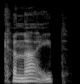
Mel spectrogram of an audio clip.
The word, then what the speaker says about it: knight: For example, if you say the K in night and you say knight, people might not understand you right away. But if you know that the K is silent, you'll sound more natural and confident when speaking English.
